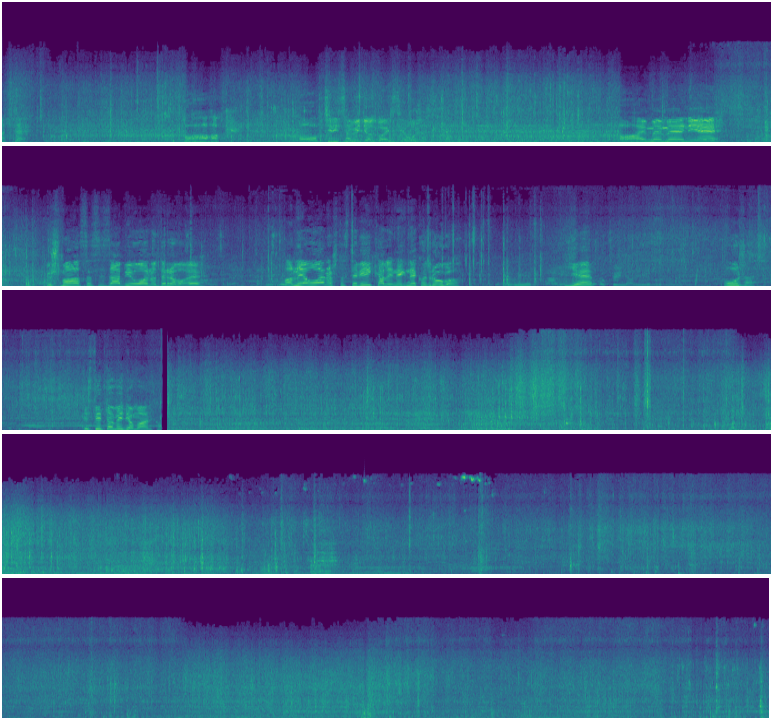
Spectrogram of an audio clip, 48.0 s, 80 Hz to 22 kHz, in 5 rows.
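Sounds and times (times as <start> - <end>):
wind buffeting microphone: 0.0 - 11.4, 12.2 - 48.0
bike tyres rolling on dirt: 0.0 - 48.0
bike knocks and rattles: 0.4 - 10.6, 21.4 - 48.0.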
